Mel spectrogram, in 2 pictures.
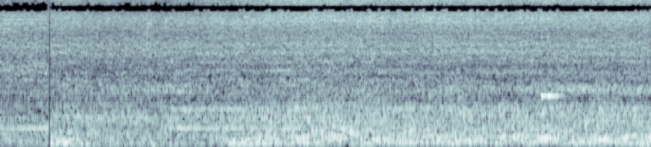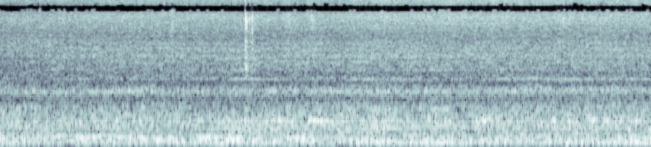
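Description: Self-propelled feed mixer wagon's diesel engine running under load as its front milling cutter drum loads feed, the engine note wavering up and down.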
